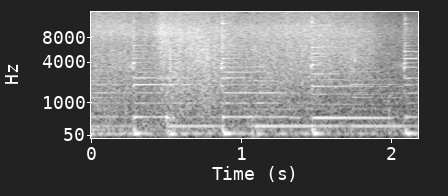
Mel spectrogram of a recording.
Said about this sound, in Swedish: Här, nere i hamnen, ligger lyxjotter för tiotals miljoner och guppar i det turkosa vattnet.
